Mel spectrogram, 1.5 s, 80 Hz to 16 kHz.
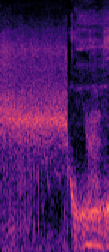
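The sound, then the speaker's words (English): A coffee machine's grinder grinds beans steadily with a loud, harsh, high-pitched whirring buzz that shifts abruptly in tone partway through, turning lower and grittier as the beans break down. No one speaks. “That's not dial-up modem from 96. That's my machine grinding beans.”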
